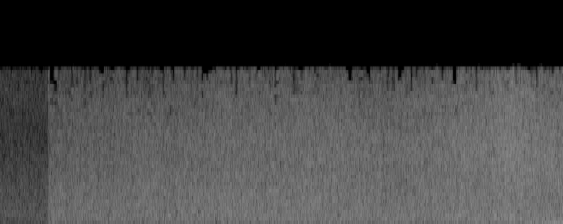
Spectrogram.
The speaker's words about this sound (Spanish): El agua liberada se abre paso a través del paisaje. Desde tiempos inmemoriales, su desbordante fuerza ha esculpido y tallado el mundo boreal.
